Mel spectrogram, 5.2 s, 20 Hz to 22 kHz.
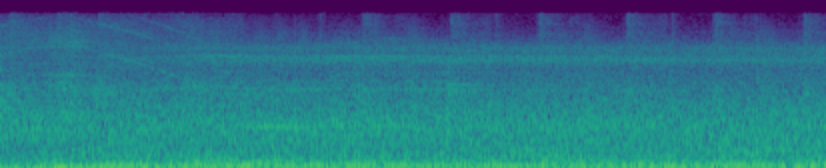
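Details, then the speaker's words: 2012 Dodge Ram 1500 5.7L Hemi V8 burning oil, random-misfire code, idling with an uneven, lumpy low thump; cylinder one worst, effectively dead and not firing, so plug pulled for borescope inspection of the piston. "it's obviously uh this thing is misfiring on cylinder number one the worst I mean it's really bad this thing's not firing at all and CER one"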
